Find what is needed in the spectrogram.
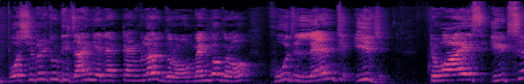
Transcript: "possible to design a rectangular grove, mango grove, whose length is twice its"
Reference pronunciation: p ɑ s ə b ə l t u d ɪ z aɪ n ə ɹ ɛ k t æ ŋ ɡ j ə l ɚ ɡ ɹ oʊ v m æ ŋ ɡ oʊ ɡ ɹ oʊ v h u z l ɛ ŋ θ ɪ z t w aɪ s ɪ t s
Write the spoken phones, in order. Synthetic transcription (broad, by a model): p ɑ s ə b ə l t u d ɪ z aɪ n ə l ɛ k t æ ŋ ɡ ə l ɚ ɡ ɹ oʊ m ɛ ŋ ɡ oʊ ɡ ɹ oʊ h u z l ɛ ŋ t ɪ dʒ t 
